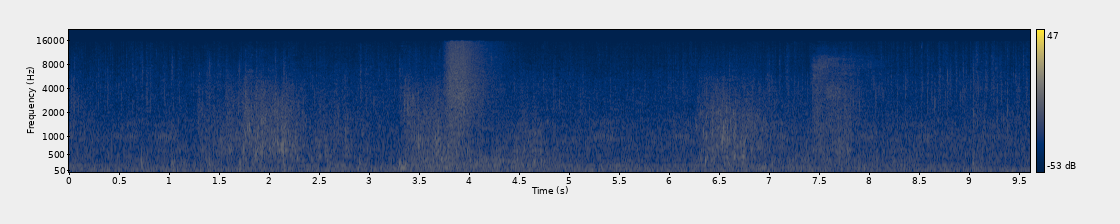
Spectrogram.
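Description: A young woman talks quietly close to a microphone.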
